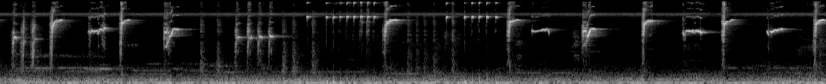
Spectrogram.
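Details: Energetic sunbird (kolibri ninja) song used as lure and tutor recording: sharp high falling chirps spaced about half a second apart, a brief high trill and ticking runs, with a continuous thin electronic tone and low rumble.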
